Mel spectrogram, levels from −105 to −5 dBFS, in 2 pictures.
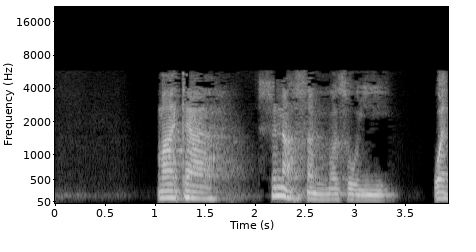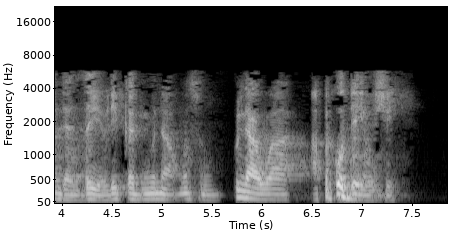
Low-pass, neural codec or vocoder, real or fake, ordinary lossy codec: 7.2 kHz; codec, 16 kHz, 1.1 kbps, Voila-Tokenizer; fake; MP3, 24 kbps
